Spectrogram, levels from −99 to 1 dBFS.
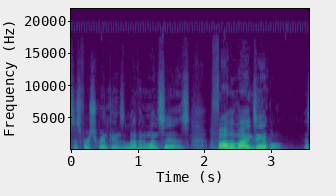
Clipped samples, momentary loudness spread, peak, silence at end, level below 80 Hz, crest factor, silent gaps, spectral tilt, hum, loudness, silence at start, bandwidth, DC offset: under 0.1%; 17 LU; -18 dBFS; 0 s; -80 dBFS; 20 dB; none; -6.5 dB/octave; none; -37 LUFS; 0 s; 20 kHz; under 0.1%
